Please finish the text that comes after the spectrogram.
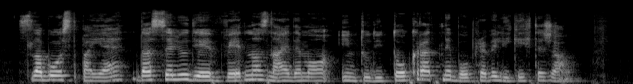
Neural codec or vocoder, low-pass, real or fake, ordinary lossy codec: vocoder, 44.1 kHz, 128 mel bands, Pupu-Vocoder; 14.4 kHz; fake; none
